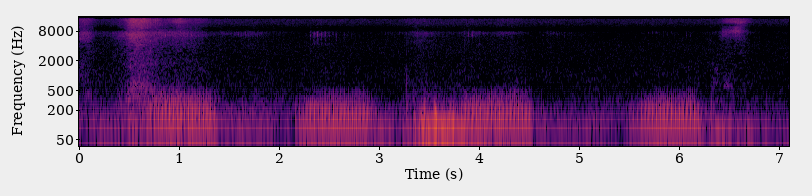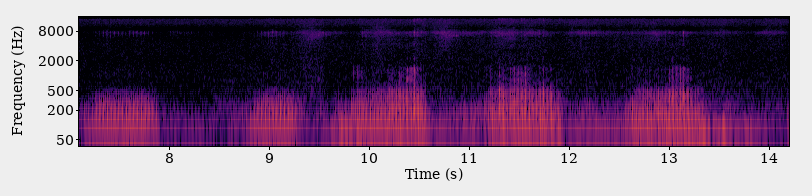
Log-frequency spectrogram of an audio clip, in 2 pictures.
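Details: Domestic cat purring while kneading and showing affection, recorded close up indoors; low rumbling purr in regular bursts of roughly a second, breath in and out, with short gaps between, a faint brief rustle near the start.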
